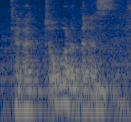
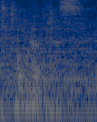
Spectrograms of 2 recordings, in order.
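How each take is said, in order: First: Said in the usual way. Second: Very soft, shrunken whisper; whispered echo. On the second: Real, not acted. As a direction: repeat it almost without voice. Hushed echo of shrinking feeling. (쪼그라든 듯 작게 속삭이며)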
